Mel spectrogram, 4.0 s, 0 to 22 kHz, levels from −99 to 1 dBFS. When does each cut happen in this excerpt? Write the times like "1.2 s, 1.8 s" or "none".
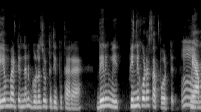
2.5 s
